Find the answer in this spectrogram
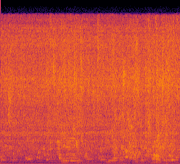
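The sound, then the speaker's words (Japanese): Shower water runs in a continuous hissing spray that stays steady from start to finish. “冷たいのやだ、シャワーが冷たい、あったかい、”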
